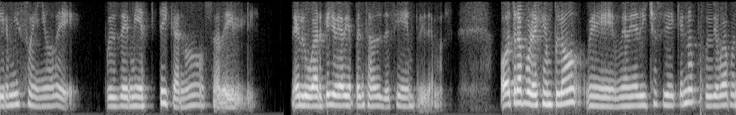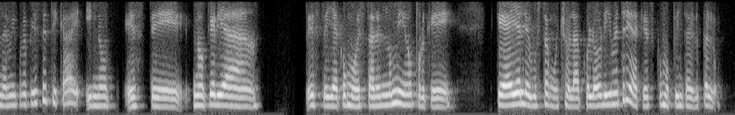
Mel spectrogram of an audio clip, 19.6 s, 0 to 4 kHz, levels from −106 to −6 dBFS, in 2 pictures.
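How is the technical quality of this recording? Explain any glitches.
The recording has three glitches on a narrowband call path. Nothing sits above 4 kHz, which points to a G.711 mu-law codec. Two glitches come in quick succession near 9.4 s, and a third at about 13 s.

Short stall from a late packet, 9.34 to 9.43 s: a packet arrived late and the jitter buffer emptied, so the receiver held the last sound for 64 ms, then resumed with nothing lost. On a spectrogram the harmonics run flat and frozen, while the waveform repeats one cycle shape.

Burst of packet loss, 9.44 to 9.60 s: about 60 ms of audio never arrived in time. The receiver extended the previous sound for 58 ms with falling level. The waveform envelope tapers, then jumps ahead where later speech resumes, with that stretch missing.

Jitter buffer speed-up, 13.11 to 13.89 s: the buffer had built up extra delay, so the receiver trimmed pitch-period-sized pieces, around 70 ms in total. 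Speech plays at 110% speed with unchanged pitch and sounds rushed. The spectrogram shows syllables compressed in time, harmonic spacing unchanged.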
